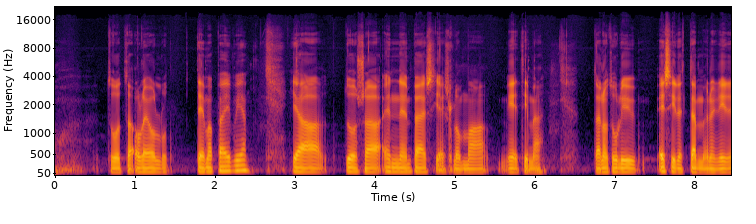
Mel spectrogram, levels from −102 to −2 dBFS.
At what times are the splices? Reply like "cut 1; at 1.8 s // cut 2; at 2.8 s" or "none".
none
